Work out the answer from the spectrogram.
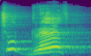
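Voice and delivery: father calling his daughter from the garden. Retold or imitated.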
